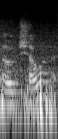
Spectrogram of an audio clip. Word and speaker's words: Ochoa: So you're Deputy Ochoa, is that how you say it?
